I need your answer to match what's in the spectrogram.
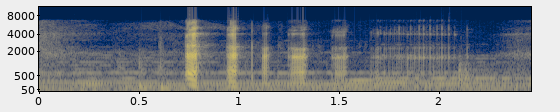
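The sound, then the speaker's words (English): A few short, guttural growls in quick succession, harsh and grunting, rising out of a steady low hum before fading back to quiet. “You hear get sit and then a bunch of just demonic growling.”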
